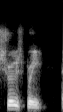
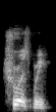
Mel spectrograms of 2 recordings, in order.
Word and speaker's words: Shrewsbury: The main thing that's Joe's clear up for me is it's pronounced Shrewsbury and not Shrewsbury, as I've been saying it this whole time.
